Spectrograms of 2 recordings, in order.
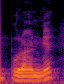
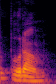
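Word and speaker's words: पूरम: Sorry पुराण, त्रिशूर पुराम, नाम यार pronunciation में काफ़ी गलत हो रही है।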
